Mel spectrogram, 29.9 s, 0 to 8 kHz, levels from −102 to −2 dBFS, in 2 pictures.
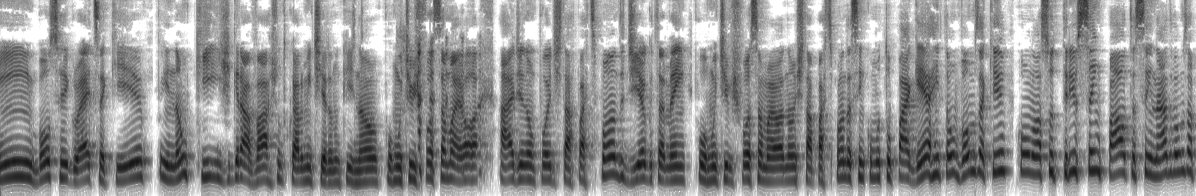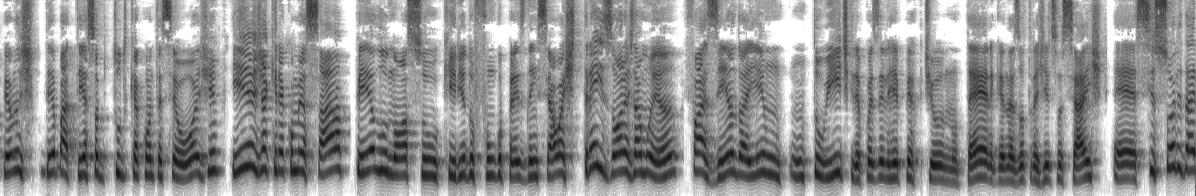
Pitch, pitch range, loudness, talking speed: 200 Hz, 170-240 Hz, -18 LUFS, 185 wpm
